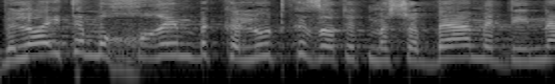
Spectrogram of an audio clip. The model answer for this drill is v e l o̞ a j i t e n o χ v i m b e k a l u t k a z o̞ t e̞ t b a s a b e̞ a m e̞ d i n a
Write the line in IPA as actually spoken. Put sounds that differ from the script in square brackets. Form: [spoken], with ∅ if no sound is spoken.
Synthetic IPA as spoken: v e l o̞ a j i t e [m] o χ [ʁ] i m b e k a l u t k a z o̞ t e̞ t [m] a [ʃ] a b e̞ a m e̞ d i n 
